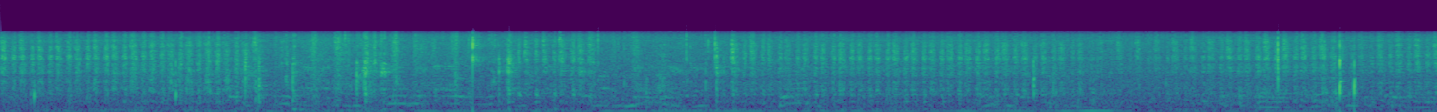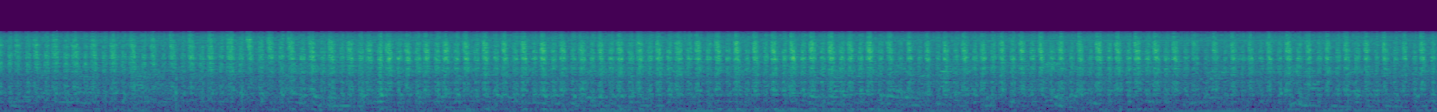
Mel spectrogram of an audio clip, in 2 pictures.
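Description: Samoyed panting fast and steadily with her tongue out: she is hot after digging in the garden. A few sharp clicks or knocks come in the first half.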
